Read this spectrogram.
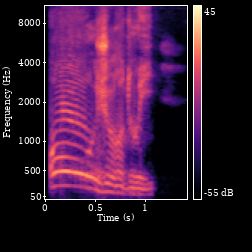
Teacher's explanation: La A y la U, repito, cuando la encontramos en francés, va a sonar siempre como una O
